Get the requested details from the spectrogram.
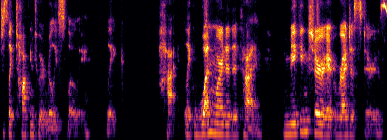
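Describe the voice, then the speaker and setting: Somewhat breathy and fairly low in pitch, a woman with an American accent speaks at a fairly slow pace with fairly even intonation. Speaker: true crime podcaster. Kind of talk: casual live stream chat. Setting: live stream. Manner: mumbling; hesitant, filler-heavy.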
